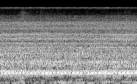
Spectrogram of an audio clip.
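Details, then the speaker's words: Panasonic projector under repair, powered on: both cooling fans run with a steady airy rush and faint constant tone, no rubbing or rattle; fans normal, but the lamp gives no light. "ternyata kipasnya dua-duanya hidup"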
